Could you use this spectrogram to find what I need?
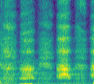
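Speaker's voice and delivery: imitated soft breathless gasps; mock winded breaths; out-of-breath panting. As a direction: pant as if just after running. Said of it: "out of breath".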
